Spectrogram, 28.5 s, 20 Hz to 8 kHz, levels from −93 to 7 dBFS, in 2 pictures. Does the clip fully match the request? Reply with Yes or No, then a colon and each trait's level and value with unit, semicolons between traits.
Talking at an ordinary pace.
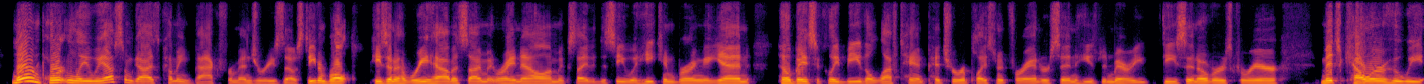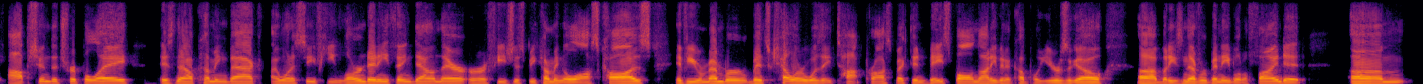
No: fast, 215 wpm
